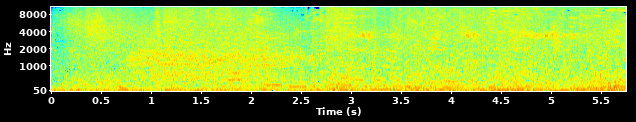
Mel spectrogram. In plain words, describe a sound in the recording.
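Magic spells crackle and burst in a video game battle.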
